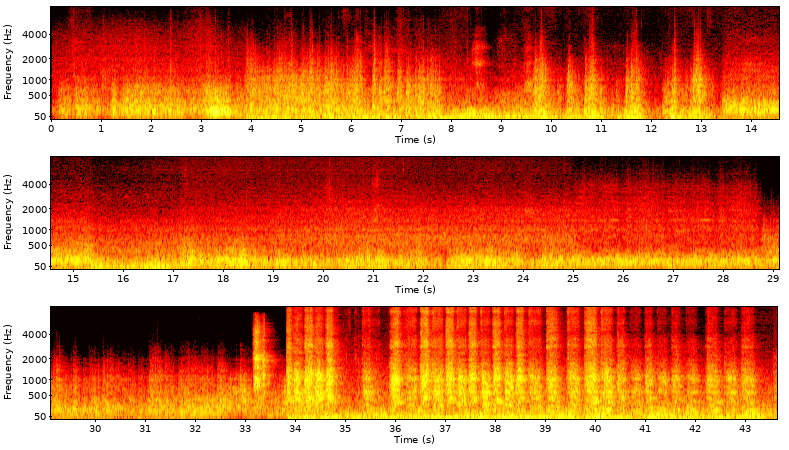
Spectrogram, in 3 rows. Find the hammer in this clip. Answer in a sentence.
You can't hear the hammer here.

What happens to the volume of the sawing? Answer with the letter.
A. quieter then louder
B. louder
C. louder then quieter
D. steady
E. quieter
E.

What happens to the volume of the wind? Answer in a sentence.
The volume of the wind goes down.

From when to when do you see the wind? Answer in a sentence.
You can hear the wind from 0.0 to 43.6 s.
